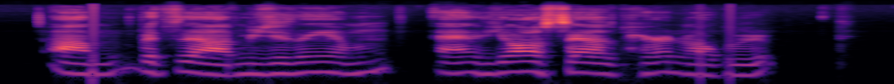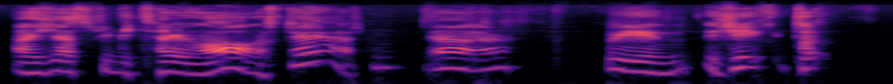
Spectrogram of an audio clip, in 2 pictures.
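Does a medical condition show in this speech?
Yes: ataxia; may slur speech, may sound drunk.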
